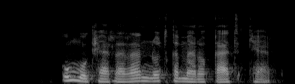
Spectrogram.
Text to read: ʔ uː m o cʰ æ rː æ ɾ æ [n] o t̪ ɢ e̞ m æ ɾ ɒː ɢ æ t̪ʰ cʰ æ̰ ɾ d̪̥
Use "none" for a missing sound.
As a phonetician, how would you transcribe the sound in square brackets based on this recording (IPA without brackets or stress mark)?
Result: nː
